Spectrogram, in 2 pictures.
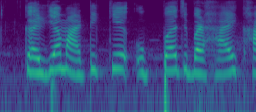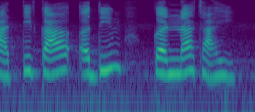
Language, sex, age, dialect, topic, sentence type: Chhattisgarhi, female, 18-24, Western/Budati/Khatahi, agriculture, question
